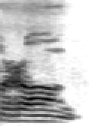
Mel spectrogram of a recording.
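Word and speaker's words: wrong: আর থাকবে তখন কিন্তু ডব্লিউ টা কি থাকবে সাইলেন্ট থাকবে এরকম কিন্তু আমরা বিভিন্ন একাধিক কিন্তু আমরা এক্সাম্পল পেয়ে যাব যেমন রং ডব্লিউ আর ও এনজি রং এরপরে আমরা আরো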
